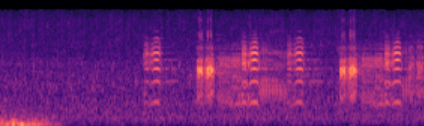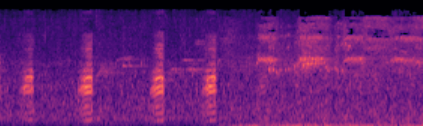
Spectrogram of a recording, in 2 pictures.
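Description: Ducks quacking: a quick run of nasal quacks, then single quacks about every half second. Near the end a higher, noisier squeaking chatter of a fruit bat takes over. A low watery rumble fades out in the first second.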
